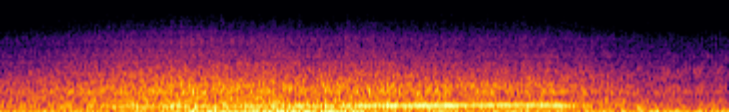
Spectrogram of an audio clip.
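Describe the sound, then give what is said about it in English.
Engine drone from U.S. military vehicles withdrawing at dawn from positions on the Syrian border. It is a steady low rumble with a sustained tone that rises slowly, continuous throughout and with no voices. “U.S. military vehicles withdrawing at dawn from positions on the Syrian border”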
